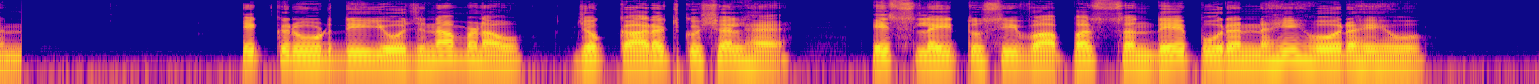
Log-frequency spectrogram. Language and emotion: Punjabi, neutral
